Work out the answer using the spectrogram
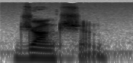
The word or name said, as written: Junction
